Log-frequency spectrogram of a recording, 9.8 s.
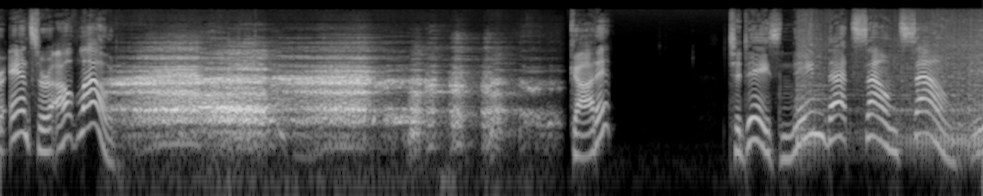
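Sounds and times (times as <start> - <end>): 
speech: 0.0 - 2.8, 5.7 - 6.2, 7.3 - 9.8
howler monkey roaring: 1.1 - 5.6.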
